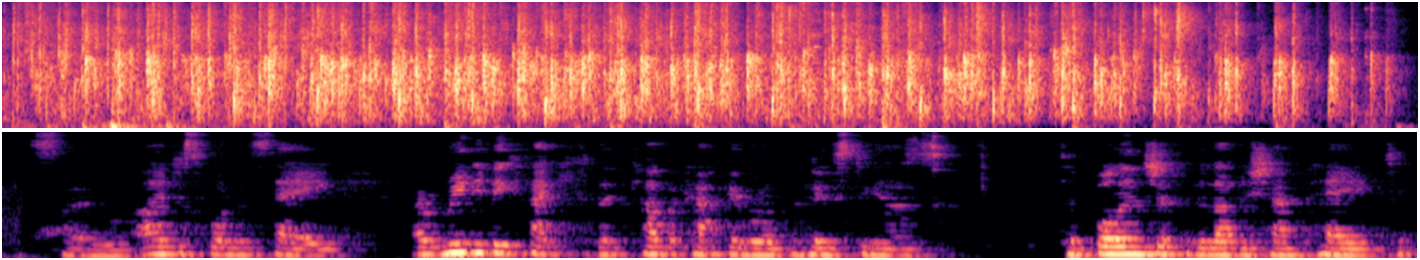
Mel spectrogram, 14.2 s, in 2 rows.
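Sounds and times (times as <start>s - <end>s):
audience applause: 0.0s - 7.2s
speech: 8.1s - 14.1s.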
